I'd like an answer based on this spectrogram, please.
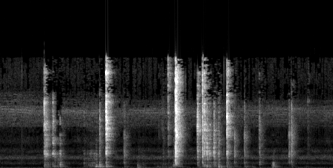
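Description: Irregular metallic clicks and clinks from handling a wrench and a metal end clamp against a solar panel's aluminium frame. The clinks come in clusters, the sharpest about three and a half seconds in.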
